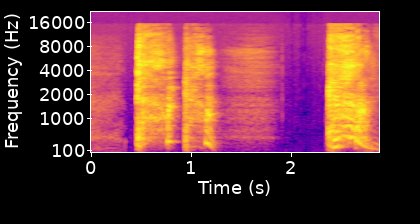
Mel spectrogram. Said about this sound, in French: Voyez, juste en parler, ça me fait tousser.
